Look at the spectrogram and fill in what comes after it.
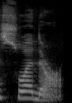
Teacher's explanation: ذات الصدع، صاد کو ہیوی پڑھنا ہے، صدع دال کے اوپر کلکلا ہوگا اور عین کو واضح پڑھنا ہے۔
